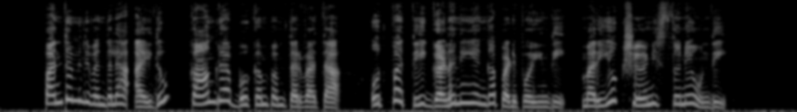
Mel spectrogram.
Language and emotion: Telugu, neutral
